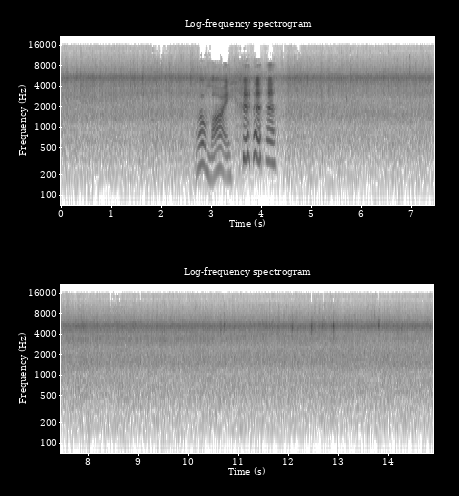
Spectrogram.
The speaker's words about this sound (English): It's getting really dark. This doesn't look like just a regular spring rain. It looks like it's could get mean.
